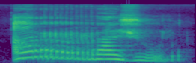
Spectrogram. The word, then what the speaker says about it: الرجل: غادي نشوفوا كلمه اخرى عندنا الرجل ا، ولكن ما نطقناش اللام. علاش؟ لانها شمسيه غادي ندير لها النظارات هنا وهي الشده. الرجل ما يمكنش نقولوا الرجل الرجل، لا ما جاتناش في لساننا. الرجل ها هما النظارات وهي الشده، اذا هذه شمسيه غادي نديروها شمسيه.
